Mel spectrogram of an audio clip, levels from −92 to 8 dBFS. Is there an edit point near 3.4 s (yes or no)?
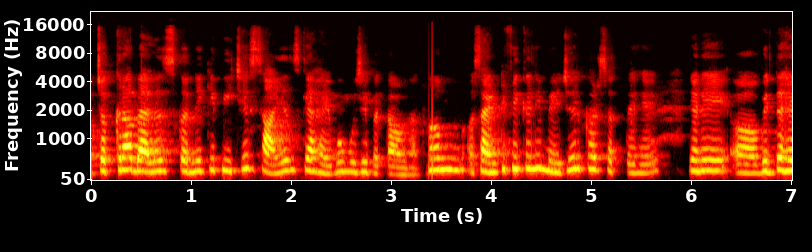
yes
